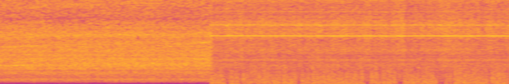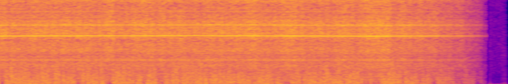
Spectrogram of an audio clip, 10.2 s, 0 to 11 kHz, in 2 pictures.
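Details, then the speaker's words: LG V-3340D vacuum cleaner's original motor, noisy for some time (bearing suspected): harsh high rushing whine with thin steady tone and rough crackle; obvious sparking from one brush along the commutator, likely source of unpleasant smell. "You could also see some pretty obvious sparking on one of the brushes. Sparks were flying out along the commutator. That's probably where the slightly unpleasant smell from this motor comes from."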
